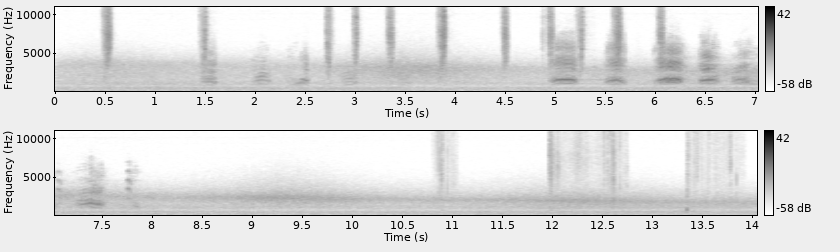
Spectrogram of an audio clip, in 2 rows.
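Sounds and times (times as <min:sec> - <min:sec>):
bird calling: 0:01.4 - 0:03.9, 0:04.9 - 0:07.9.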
